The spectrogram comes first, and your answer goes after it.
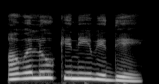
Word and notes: ಅವಲೋಕಿನೀವಿದ್ಯೆ: avalōkinividye

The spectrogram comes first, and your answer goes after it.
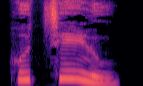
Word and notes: ಹಚ್ಚೆಲ: haccela

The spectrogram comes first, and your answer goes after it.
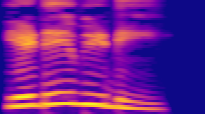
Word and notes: ಏಟವೀಟ: Kannada

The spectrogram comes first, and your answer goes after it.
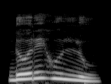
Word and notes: ತೊರೆಹಾಲು: tore hālu

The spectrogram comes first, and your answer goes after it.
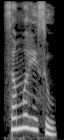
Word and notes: ಸಂವಹಿಸು: kannada

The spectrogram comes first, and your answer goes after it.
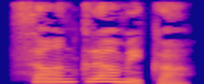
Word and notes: ಸಾಂಕ್ರಾಮಿಕ: Kannada

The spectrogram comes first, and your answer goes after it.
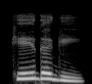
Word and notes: ಕೇದಗಿ: kannada

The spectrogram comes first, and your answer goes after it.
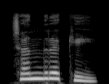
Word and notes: ಚಂದ್ರಕೆ: candrake

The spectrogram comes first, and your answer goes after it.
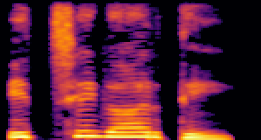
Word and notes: ಇಚ್ಛೆಗಾರ್ತಿ: icchegārti

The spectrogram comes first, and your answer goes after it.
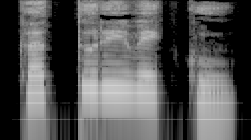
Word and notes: ಕತ್ತುರಿವೆಕ್ಕು: kaatturivekku

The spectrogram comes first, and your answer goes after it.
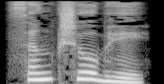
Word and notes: ಸಂಕ್ಷೋಭೆ: sankṣōbe

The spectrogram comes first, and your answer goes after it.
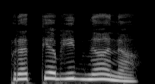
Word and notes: ಪ್ರತ್ಯಭಿಜ್ಞಾನ: pratyabhi jñāna; Kannada

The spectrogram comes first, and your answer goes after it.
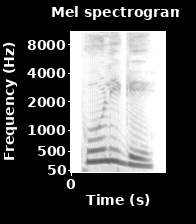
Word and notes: ಪೋಳಿಗೆ: Kannada

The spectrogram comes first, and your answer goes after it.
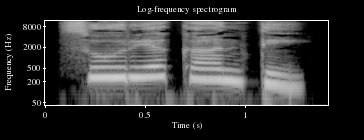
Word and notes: ಸೂರ್ಯಕಾಂತ: sūrya kānta

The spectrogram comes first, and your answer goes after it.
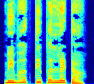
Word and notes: ವಿಭಕ್ತಿಪಲ್ಲಟ: kannada

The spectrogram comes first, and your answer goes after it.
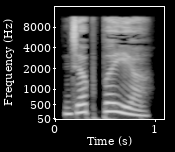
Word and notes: ಜಪ್ಯ: Kannada

